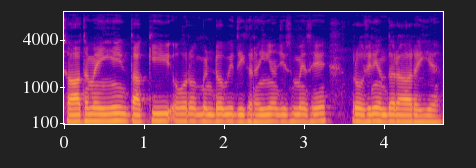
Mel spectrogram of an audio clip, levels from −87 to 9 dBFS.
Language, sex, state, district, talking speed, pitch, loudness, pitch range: Hindi, male, Chandigarh, Chandigarh, 215 wpm, 135 Hz, -16 LUFS, 130-135 Hz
